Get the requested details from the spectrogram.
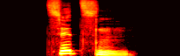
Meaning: plural of Zitze
- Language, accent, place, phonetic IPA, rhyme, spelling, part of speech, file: German, Germany, Berlin, [ˈt͡sɪt͡sn̩], -ɪt͡sn̩, Zitzen, noun, De-Zitzen.ogg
